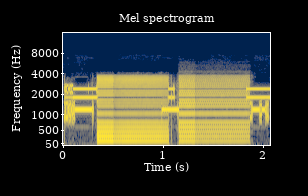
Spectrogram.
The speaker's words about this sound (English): This is the login algorithm of a 56K modem.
